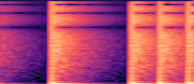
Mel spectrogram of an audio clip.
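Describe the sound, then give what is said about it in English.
Four synthesized drum hits from a drum synth triggered by a Pamela's New Workout module, with pitch and decay turned up, a deep, booming low end and a noisy crunch on top, each ringing out with a long decay; the first stands alone, then three follow in quick succession. “Let's turn up the decay a little bit.”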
